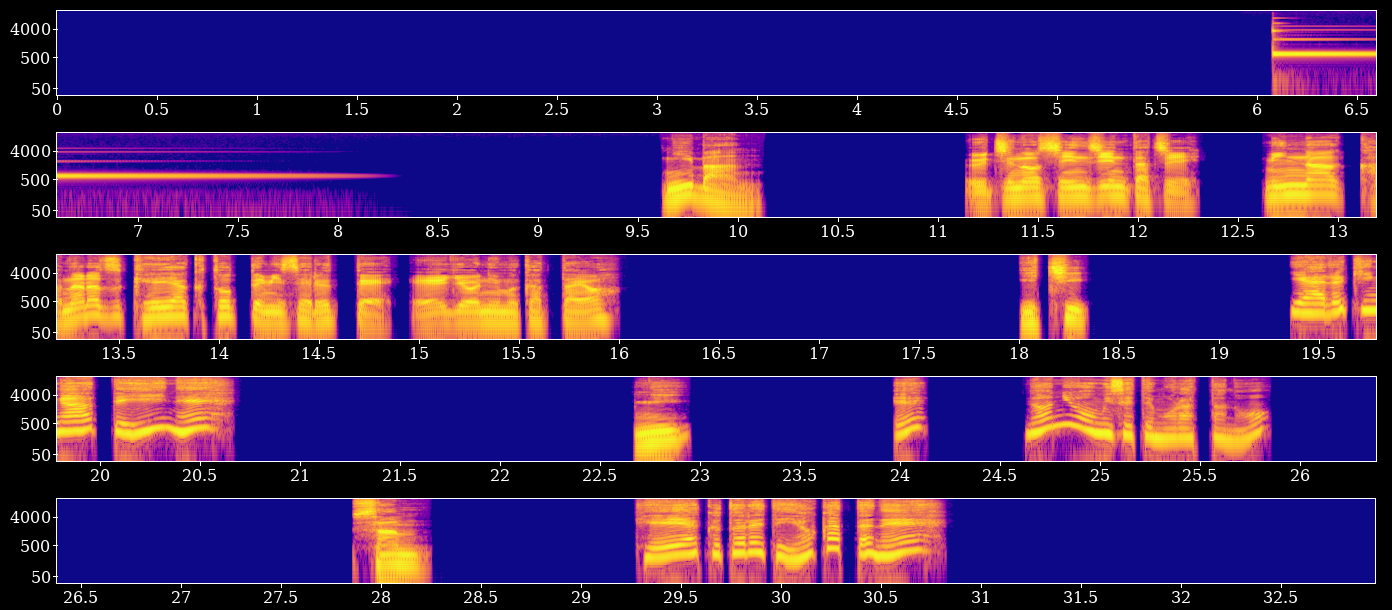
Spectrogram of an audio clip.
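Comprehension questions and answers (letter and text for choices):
うちの新人たち、みんな必ず契約取ってみせるって、 営業に向かったよ。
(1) やる気があっていいね。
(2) え?何を見せてもらったの?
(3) 契約取れてよかったね。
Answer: (1) やる気があっていいね。

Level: 【N1 第1回】聴解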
